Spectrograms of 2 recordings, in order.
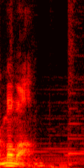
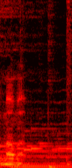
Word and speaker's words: Momo: Who is Momo to you? What are you talking about? Who's Momo? Or Momom? Oh, she's saying her name wrong. Oops. Nono glanced at Momo.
